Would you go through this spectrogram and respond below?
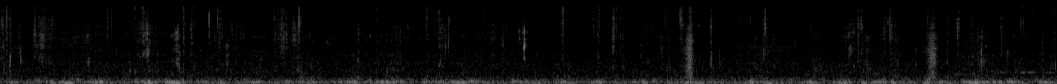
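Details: A collared peccary (Pecari tajacu, caititu) gives low, rough grunts with sharp clicks scattered throughout.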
